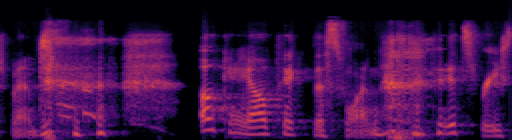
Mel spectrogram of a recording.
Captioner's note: laughs; chuckles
